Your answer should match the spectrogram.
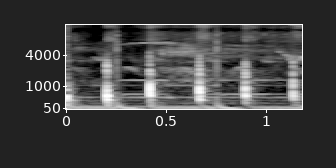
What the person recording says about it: knock and listen for any Hollow spots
